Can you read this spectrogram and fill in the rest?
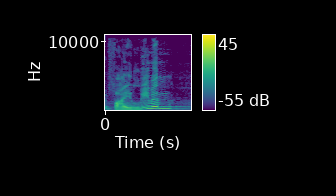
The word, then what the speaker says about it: Philemon: Let me ask you to turn with me to the book of Philemon this morning, or as some say, Philemon. We had an argument in the car on the way over from church how to pronounce Philemon.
